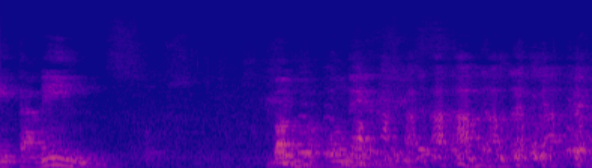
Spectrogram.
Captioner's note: laughing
